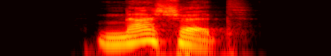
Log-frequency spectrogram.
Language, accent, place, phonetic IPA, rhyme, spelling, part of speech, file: German, Germany, Berlin, [ˈnaʃət], -aʃət, naschet, verb, De-naschet.ogg
- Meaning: second-person plural subjunctive I of naschen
